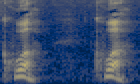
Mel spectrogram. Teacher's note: QU says a K and W sound put together. So U in this situation isn't even being used as a vowel. It's more like a consonant sound. It says qu, qu. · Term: QU blend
